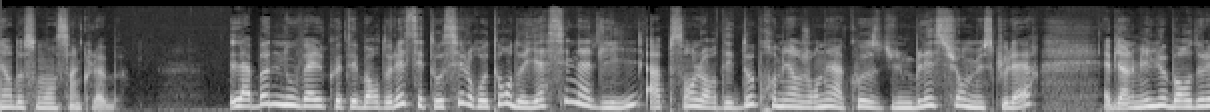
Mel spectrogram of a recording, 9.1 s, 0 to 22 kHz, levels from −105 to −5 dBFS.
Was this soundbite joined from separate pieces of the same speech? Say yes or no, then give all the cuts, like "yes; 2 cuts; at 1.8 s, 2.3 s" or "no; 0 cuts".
no; 0 cuts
